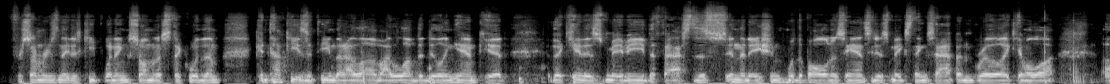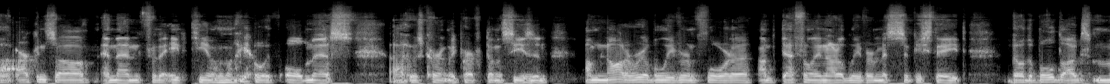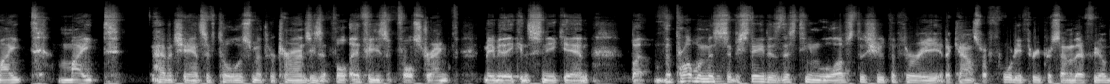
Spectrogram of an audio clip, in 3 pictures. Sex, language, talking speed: male, English, 240 wpm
